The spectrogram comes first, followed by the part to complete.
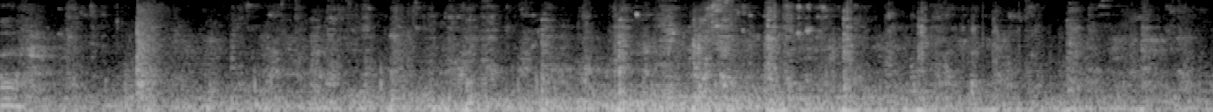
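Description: Footsteps on a hard tile store floor, with irregular knocks and rubbing from a handheld phone over a low rumble.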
